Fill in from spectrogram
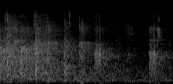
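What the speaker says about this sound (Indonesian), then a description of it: "Berikan tepuk tangan untuk Tuhan Yesus" A church congregation claps during a Sunday morning service at MDC Cirebon, a faint, scattered patter of hands with a few louder bursts, sounding distant and thin.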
